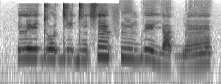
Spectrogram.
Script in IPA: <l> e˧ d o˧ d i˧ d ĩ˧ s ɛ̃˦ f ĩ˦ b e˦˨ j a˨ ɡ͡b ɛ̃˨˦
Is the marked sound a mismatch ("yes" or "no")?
no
